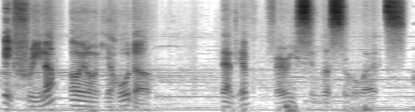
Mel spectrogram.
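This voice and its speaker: Low, bright-voiced male game streamer. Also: fairly quick. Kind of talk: casual let's play commentary, reading along. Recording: streamer mic over game music. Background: game music.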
